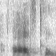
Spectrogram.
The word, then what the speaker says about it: after: 그다음 마지막에 after work. 영국식인 거라고 생각한 이유는 이 에 발음이 지금 아가 됐고 알 발음이 안 났고 알 발음이 안 났죠.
